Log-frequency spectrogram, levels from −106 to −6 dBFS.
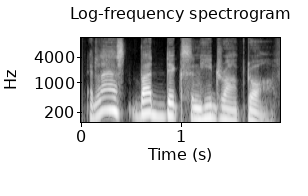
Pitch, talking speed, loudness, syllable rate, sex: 145 Hz, 210 wpm, -18 LUFS, 4.9 syllables/s, male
